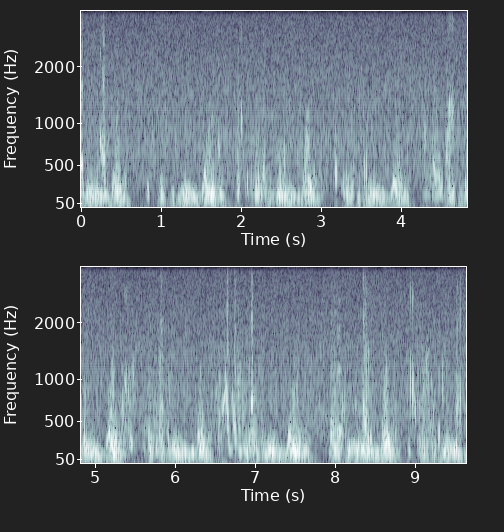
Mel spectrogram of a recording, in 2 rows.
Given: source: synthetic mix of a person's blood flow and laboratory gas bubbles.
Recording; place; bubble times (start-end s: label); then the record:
Doppler ultrasound of blood flow; precordium
0.00-0.12 s: bubbles
0.16-0.36 s: bubbles
0.81-0.88 s: bubbles
1.71-1.75 s: bubbles
1.94-2.34 s: bubbles
2.43-2.65 s: bubbles
3.15-3.44 s: bubbles
3.52-3.62 s: bubbles
4.26-4.70 s: bubbles
4.78-4.92 s: bubbles
5.32-5.53 s: bubbles
5.58-5.96 s: bubbles
6.49-7.13 s: bubbles
7.91-8.59 s: bubbles
8.89-9.41 s: bubbles
9.48-9.62 s: bubbles
From the record:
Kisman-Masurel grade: 232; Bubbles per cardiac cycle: several, 3 to 8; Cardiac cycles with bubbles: 50 to 99%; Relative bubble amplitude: moderate (0.250 to 0.450); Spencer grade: 3 (all of the cardiac periods contain showers or single bubble signals, but not dominating or overriding the cardiac motion signals); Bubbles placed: only in the low amplitude regions of the cardiac cycle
